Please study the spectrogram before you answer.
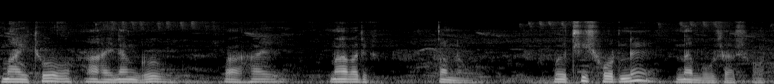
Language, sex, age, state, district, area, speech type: Bodo, male, 60+, Assam, Chirang, rural, spontaneous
